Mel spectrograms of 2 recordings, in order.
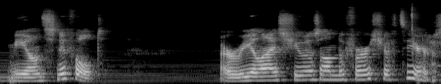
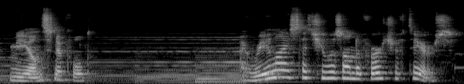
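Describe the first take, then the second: First: It sounds annoyed and grudging. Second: It sounds warm and sincere.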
